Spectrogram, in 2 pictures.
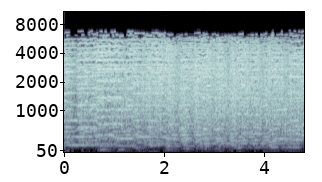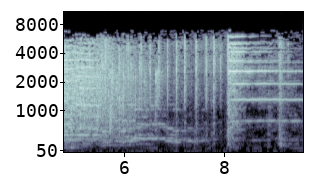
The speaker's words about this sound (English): Awful loud bell on that typewriter, dearie. Yeah. It used to belong to a sports writer. He used it at a prize fight.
